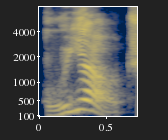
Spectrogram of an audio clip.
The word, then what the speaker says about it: 不要: 例えば、不要出去という時に、外行くなと、出てくなということです。発音ではですね、ヤオが第 4 世ですから、第 2 世に成長変化しますね。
